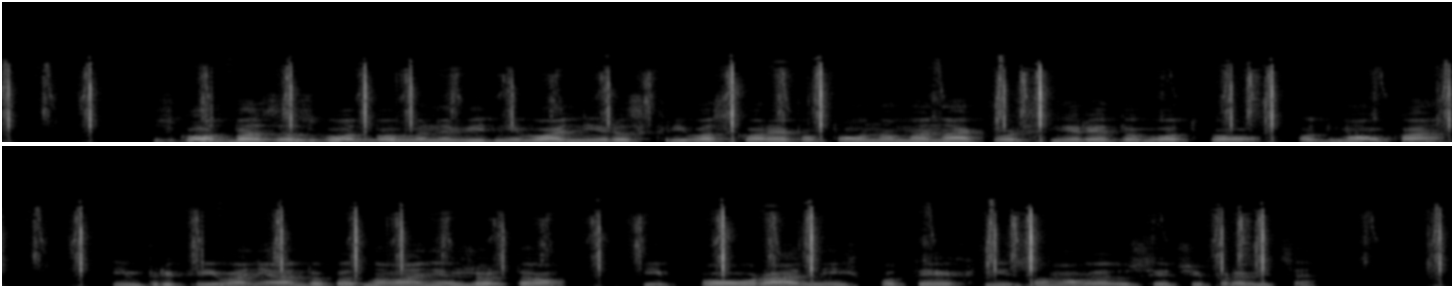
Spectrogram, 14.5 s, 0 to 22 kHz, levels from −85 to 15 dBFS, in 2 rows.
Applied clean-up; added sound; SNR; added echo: none; Scissors; 1 dB; none.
